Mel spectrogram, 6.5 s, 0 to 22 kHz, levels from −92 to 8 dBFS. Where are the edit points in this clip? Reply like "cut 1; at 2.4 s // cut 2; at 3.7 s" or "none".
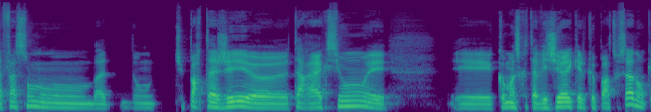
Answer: cut 1; at 1.6 s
